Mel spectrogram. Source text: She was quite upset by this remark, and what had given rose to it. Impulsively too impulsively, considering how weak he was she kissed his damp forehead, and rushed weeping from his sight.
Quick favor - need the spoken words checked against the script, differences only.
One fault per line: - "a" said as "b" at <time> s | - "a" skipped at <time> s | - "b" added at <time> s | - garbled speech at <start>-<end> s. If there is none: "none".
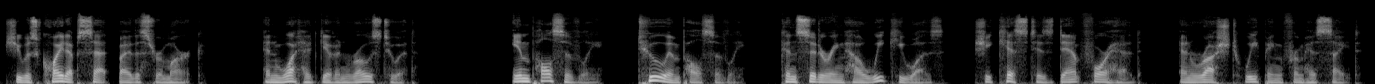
none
